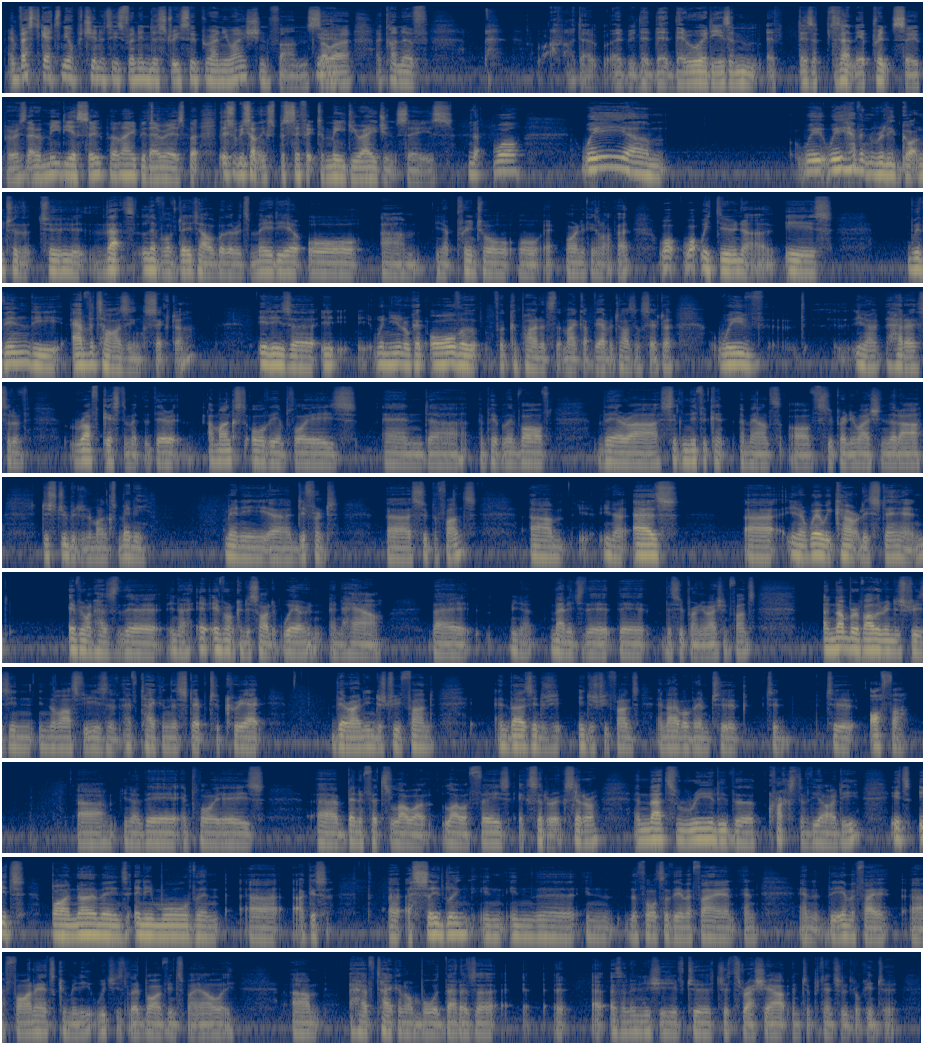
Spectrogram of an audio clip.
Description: In an interview with Mumbrella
